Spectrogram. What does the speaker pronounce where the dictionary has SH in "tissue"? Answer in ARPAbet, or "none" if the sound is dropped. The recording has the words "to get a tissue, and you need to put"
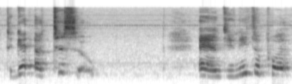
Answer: S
